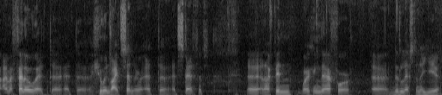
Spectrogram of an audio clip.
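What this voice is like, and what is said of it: Danish accent. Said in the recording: “I'm Danish, so that's the accent.”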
